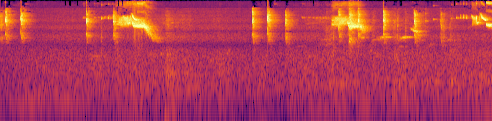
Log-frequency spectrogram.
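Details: Female blue-black grassquit calling in the wild to attract a male. Crisp high ticks and snapping chirps come in loose clusters, broken by longer very high buzzy notes.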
